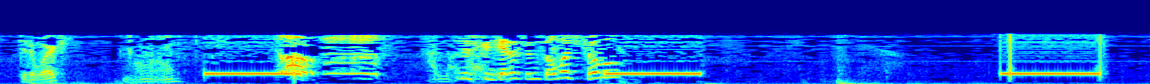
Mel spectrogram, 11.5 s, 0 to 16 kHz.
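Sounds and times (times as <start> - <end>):
speech: 0.2 - 2.0, 4.3 - 6.4
telephone ringback tone while a call waits to be answered: 2.0 - 3.1, 6.2 - 7.0, 10.0 - 11.1.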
